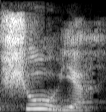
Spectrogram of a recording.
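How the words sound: It starts with a hushing 'sh' sound. "no espanhol argentino é diferente, é chiado"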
